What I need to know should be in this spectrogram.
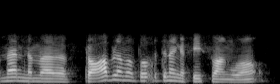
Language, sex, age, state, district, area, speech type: Tamil, male, 18-30, Tamil Nadu, Nilgiris, urban, conversation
